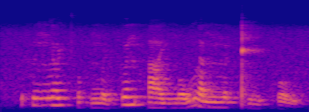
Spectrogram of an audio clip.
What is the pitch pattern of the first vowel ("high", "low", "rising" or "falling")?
high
